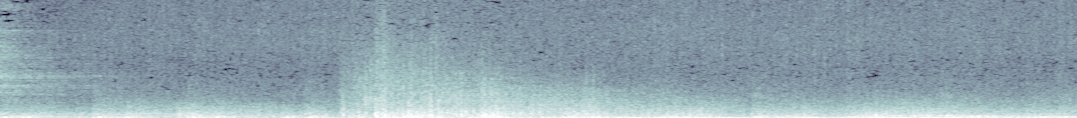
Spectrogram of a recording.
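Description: Thunderstorm sound effect: rain with a low rumble, then a sudden crack of thunder about two and a half seconds in that rolls on as a heavy, lasting rumble.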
